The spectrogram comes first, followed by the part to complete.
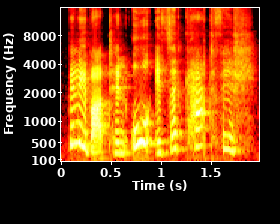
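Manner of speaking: high, hammed-up Scottish accent; bad Scottish accent. Trying British, landing on a hammed-up high Scottish accent. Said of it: "No, that's a, like, Scottish".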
